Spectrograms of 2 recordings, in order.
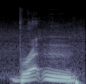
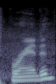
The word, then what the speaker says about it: Brenton: And I think earlier I pronounced Brenton as Brandon, so I apologize for that.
